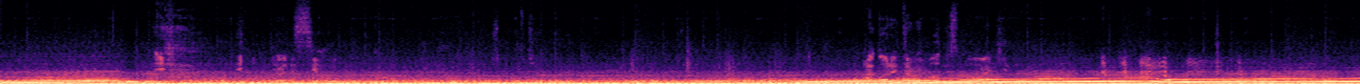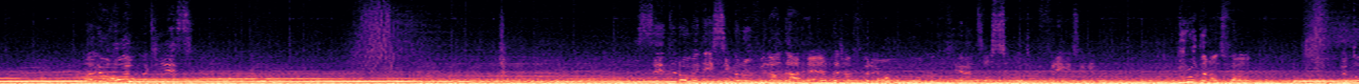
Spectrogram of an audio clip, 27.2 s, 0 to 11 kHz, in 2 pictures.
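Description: A Porsche 911 GT3 RS engine roars loud and close while driving, its pitch climbing and falling through rising sweeps as it revs between shifts, with a person talking over it throughout.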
